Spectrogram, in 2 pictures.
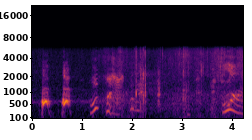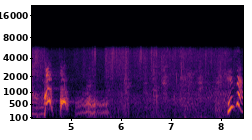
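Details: Finnish Karelian Bear Dogs, a male and a female, bay a wild boar with sharp, ringing barks in short bursts and pairs while a man's voice praises and urges them on between barks.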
